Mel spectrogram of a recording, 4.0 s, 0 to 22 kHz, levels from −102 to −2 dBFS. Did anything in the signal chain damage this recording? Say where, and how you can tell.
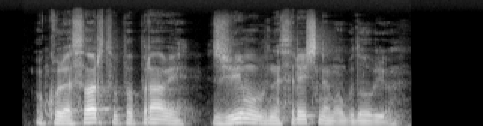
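No, this speech recording shows no damage from any stage of the signal chain. Nothing in it points to trouble in the wiring, conversion, processing, transmission, storage or playback.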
